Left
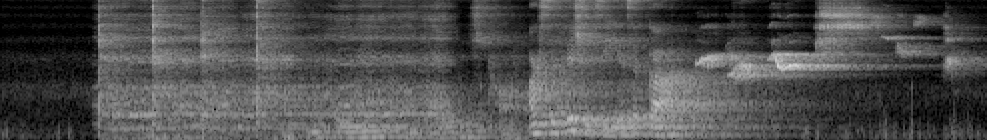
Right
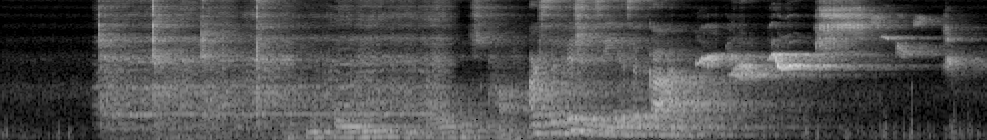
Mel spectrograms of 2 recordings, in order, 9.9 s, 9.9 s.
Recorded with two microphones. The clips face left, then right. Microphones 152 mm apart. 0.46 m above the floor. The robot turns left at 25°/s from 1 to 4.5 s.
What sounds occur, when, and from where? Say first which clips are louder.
1.0 s footsteps: left 4 dB; 70° left (ahead or behind), 1.1 m; by 2.9 s 20° left (ahead or behind), 0.9 m
3.0 s a man speaking: right 2 dB; 20° right (ahead or behind), 0.7 m
5.3 s a woman speaking: left 4 dB; 30° left (ahead or behind), 1.1 m
6.9 s a bird: even; 50° left (ahead or behind), 0.5 m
